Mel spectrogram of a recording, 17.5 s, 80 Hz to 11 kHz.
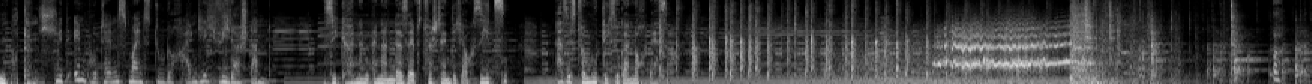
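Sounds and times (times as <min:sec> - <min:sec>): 
speech: 0:00.0 - 0:06.8, 0:07.5 - 0:09.2
car tire squealing in a skid: 0:10.9 - 0:15.8
car tire striking a low wall: 0:12.4 - 0:17.4.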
